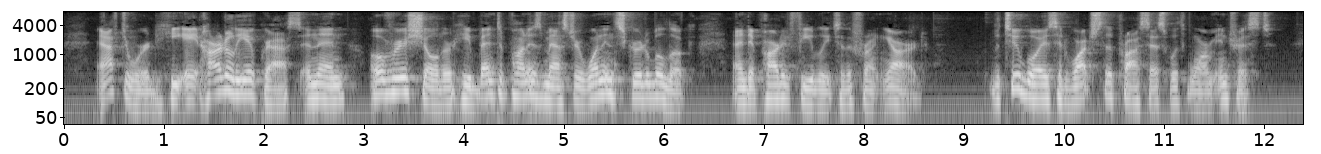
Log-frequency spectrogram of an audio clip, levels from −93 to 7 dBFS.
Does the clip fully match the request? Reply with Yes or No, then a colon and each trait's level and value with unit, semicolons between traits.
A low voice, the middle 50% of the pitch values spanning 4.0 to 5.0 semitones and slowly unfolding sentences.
No: low, 120 Hz; average, 4.5 semitones; average, 175 wpm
